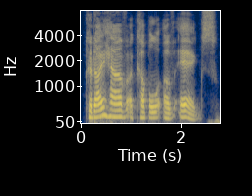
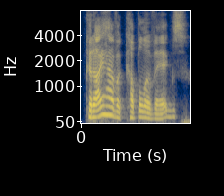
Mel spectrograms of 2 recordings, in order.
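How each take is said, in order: First: Each word, including 'of', is said fully and separately. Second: 'Couple of' runs together quickly with a schwa. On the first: "Here in citation form" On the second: "we say it quickly all together"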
